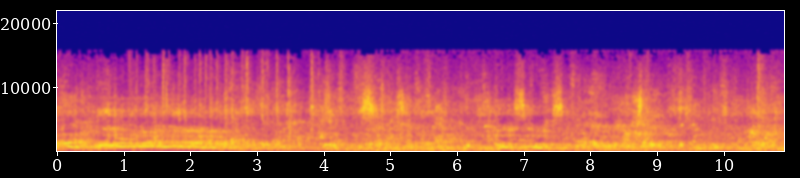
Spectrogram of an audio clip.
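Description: A group of children chatter and shout in a large echoing hall.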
